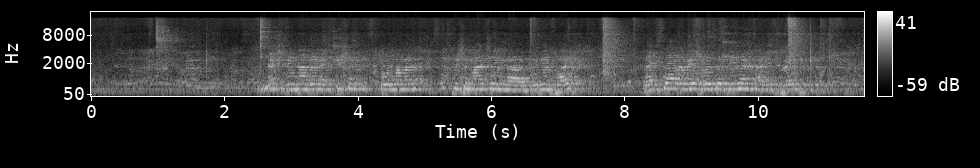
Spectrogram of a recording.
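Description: Rackets smack a shuttlecock back and forth.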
